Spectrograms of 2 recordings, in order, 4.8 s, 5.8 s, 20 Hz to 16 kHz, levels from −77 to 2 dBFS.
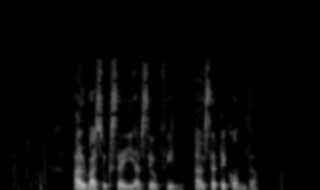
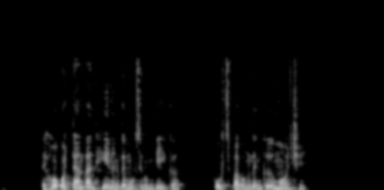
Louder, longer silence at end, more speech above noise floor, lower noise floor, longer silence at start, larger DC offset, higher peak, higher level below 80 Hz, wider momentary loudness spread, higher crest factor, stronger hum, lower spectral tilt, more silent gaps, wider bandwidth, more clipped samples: second, -28 LUFS vs -22 LUFS; second, 1 s vs 1.2 s; about the same, 58 dB vs 61 dB; first, -86 dBFS vs -82 dBFS; first, 1.1 s vs 0.65 s; neither; second, -8 dBFS vs -2 dBFS; second, -84 dBFS vs -68 dBFS; first, 17 LU vs 13 LU; about the same, 22 dB vs 20 dB; neither; second, -4.5 dB/octave vs -7 dB/octave; neither; about the same, 11.5 kHz vs 11.5 kHz; neither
